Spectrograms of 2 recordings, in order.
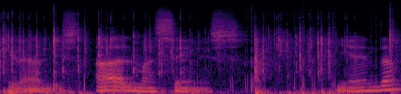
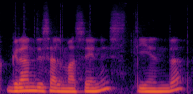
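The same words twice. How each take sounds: First: Grandes almacenes said slowly and softer; slow quiet teacher echo; slow soft model reading. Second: Said in the usual way. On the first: Shown as a demonstration. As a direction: drag out each syllable for dictation.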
